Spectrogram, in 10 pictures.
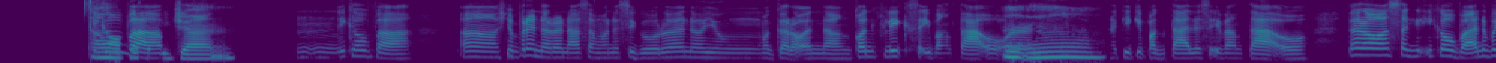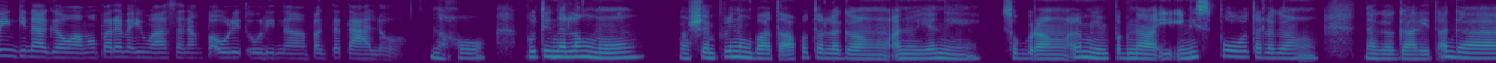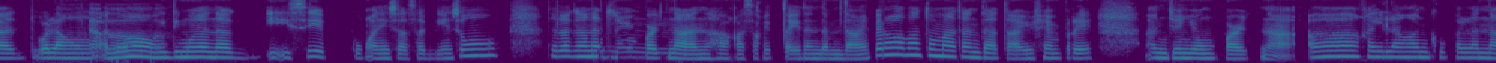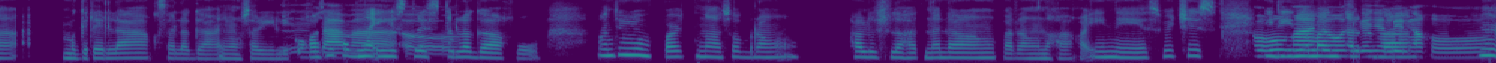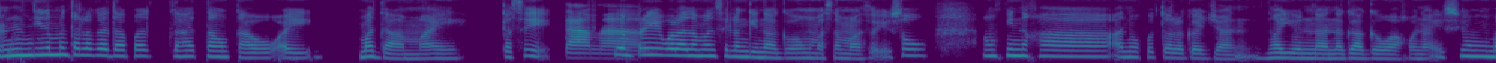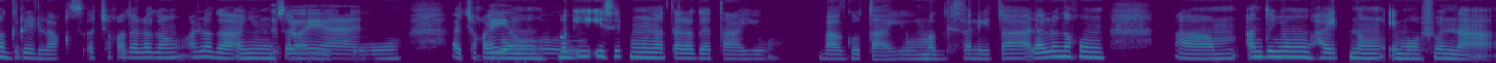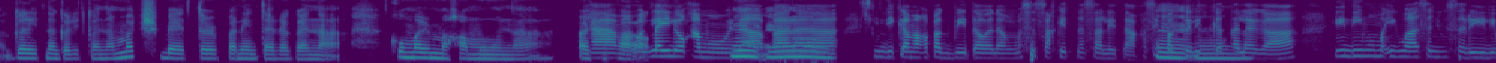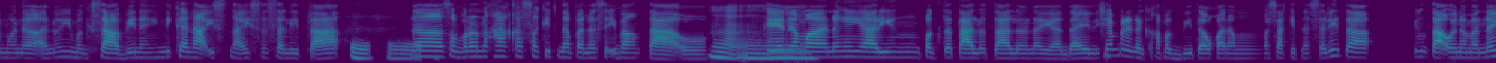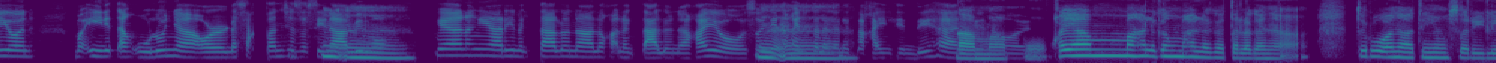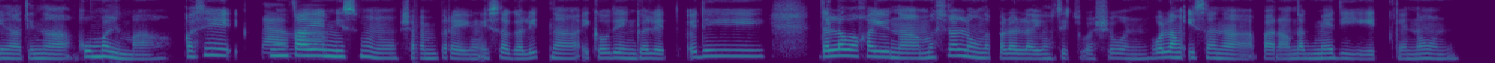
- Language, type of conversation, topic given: Filipino, unstructured, Ano ang ginagawa mo para maiwasan ang paulit-ulit na pagtatalo?
- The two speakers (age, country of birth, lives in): 20-24, Philippines, Philippines; 40-44, Philippines, Philippines
- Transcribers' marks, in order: background speech; other background noise; tapping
